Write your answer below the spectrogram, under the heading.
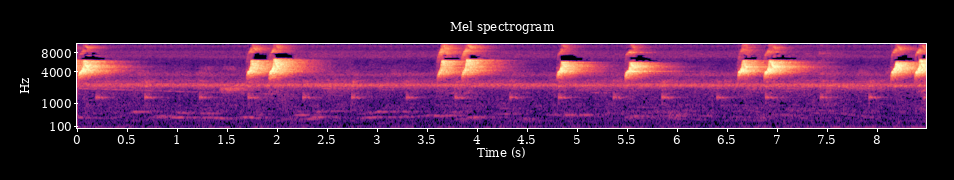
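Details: Sunbird lure sound for attracting birds: a run of about seven shrill, high chip bursts, many doubled, repeated roughly every second, with a soft steady whine behind.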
